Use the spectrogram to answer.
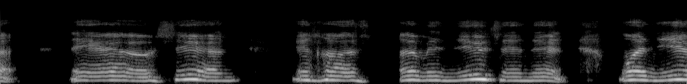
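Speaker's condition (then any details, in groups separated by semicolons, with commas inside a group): ALS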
